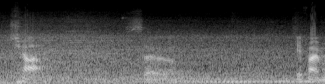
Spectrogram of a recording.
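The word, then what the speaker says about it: trà: But anyways, in Vietnamese, you spell the word tea, or the word tea is spelled T-R-A, but it's pronounced, don't know if I'm gonna get this right, but I think it's cha.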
